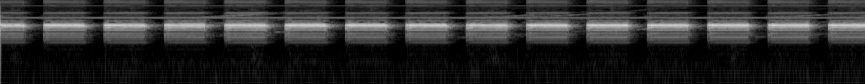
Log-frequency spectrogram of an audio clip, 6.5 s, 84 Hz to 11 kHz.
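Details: Mixed Gentex fire alarm system test with DMP XR-500 panel: harsh buzzing horn blasts repeating about twice per second in alarm, before audible silence.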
